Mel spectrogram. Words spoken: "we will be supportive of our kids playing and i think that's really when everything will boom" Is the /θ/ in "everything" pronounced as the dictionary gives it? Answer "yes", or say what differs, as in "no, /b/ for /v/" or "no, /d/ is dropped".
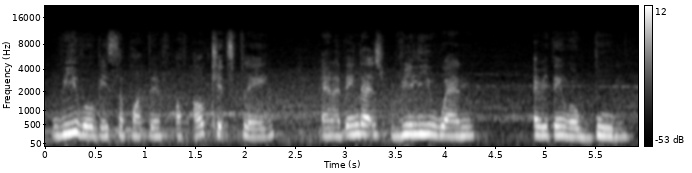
no, /t/ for /θ/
